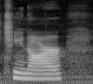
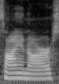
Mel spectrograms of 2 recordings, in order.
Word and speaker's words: Cynar: Most people do not know it's pronounced Chinar. They know it's pronounced Cynar, so I will often say that just so everybody knows what the heck I'm talking about.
